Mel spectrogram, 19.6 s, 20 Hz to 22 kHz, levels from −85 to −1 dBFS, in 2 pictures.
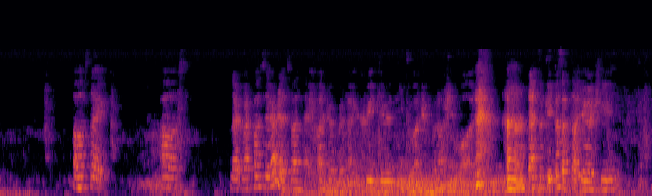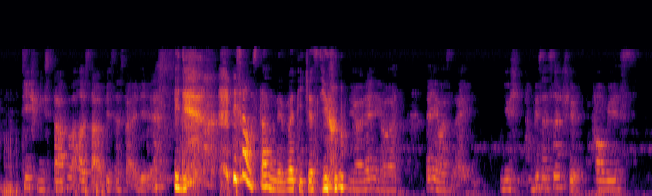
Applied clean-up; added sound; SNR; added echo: none; none; none; none.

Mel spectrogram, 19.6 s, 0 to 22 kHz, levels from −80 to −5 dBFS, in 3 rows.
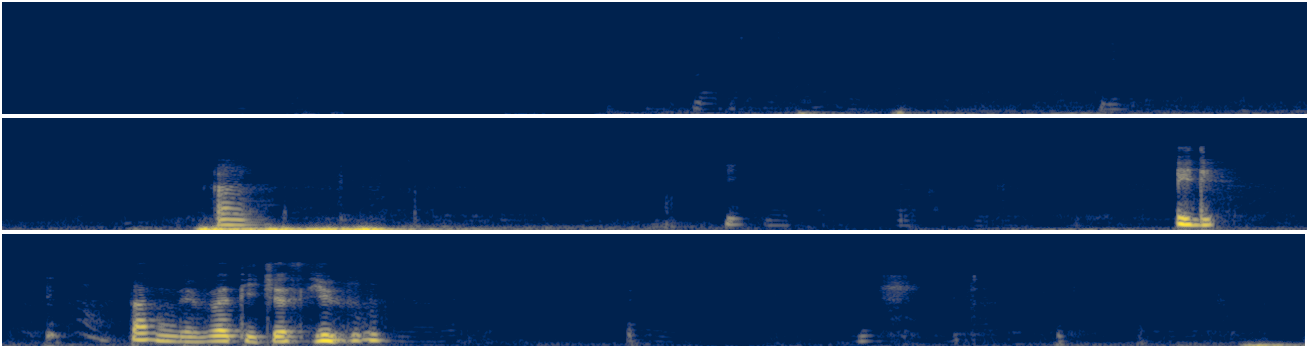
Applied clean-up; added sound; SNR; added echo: neural mask model DeepFilterNet 3.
